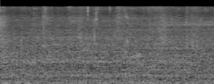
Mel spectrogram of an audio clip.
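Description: Steady outdoor background noise: a low rumble with a hiss over it and no distinct event.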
